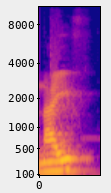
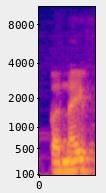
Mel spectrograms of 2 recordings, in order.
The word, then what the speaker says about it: knife: और कोई rules and regulation नहीं है, जब भी के और एन एक साथ टुगेदर दिखाई दे तो आपको के को पढ़ना नहीं है।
